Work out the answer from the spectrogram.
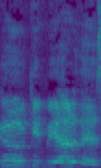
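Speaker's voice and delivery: acted high, weepy, tearful sobbing voice. Retelling how two people reacted while both were crying, imitating someone crying. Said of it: "they're both fucking crying".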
